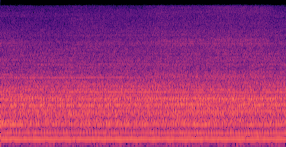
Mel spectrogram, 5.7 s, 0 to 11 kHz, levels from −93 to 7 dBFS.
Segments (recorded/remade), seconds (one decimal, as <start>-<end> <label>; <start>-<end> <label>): 0.0-5.7 recorded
